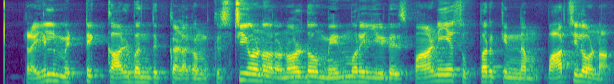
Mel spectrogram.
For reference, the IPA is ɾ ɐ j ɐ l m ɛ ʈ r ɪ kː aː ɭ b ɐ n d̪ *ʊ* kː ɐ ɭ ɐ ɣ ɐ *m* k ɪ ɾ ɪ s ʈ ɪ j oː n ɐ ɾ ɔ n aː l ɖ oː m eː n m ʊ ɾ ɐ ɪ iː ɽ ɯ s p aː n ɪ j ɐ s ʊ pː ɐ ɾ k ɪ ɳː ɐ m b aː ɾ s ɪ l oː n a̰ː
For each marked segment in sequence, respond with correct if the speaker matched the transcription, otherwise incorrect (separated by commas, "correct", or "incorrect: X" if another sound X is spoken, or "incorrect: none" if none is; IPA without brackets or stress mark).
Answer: incorrect: ɯ, correct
